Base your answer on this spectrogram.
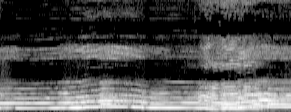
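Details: Indoors, Husky-Malamute Sasha voices displeasure as housemates Kat the Husky and Paco the Doberman play: a wavering, sung howl that rises and dips, breaks briefly near two seconds, then a lower second voice weaves beneath it.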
